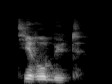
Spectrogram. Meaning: penalty shootout; penalties
- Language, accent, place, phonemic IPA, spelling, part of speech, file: French, France, Lyon, /ti.ʁ‿o byt/, tirs au but, noun, LL-Q150 (fra)-tirs au but.wav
